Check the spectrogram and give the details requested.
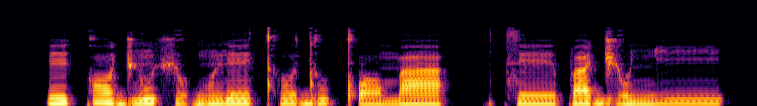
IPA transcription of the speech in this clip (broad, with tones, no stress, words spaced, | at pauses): e˦kɔ˦˨d͡ʒũ˦ ʃʊ˨ɡʷĩ˦ ɾe˦ tʰʊ˦du˦ kʼɔ˨ma˦ | t͡seː˨pa˦d͡ʒo˨ɲiː˦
